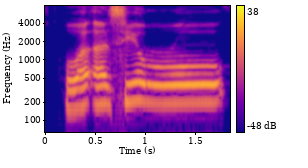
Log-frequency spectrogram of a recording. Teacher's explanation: را کو کھینچ کر پڑھیں گے ایک الف کے برابر، یہاں پر واو مدہ ہے۔ واو ساکن سے پہلے اگر پیش آ جائے تو اس کو واو مدہ کہتے ہیں۔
